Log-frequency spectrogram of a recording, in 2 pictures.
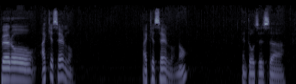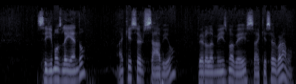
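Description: A man's voice: medium pitch, slow, long pauses, slight background noise, rough recording. A man preaching a sermon, telling stories and acting out the voices in them. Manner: animated, acts out voices in anecdotes. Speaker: pastor. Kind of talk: sermon with storytelling.

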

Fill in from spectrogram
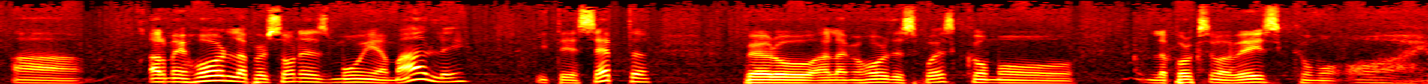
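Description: A man's voice: mid-range voice, mellow, clear, resonant tone, low-quality recording. A man preaching a sermon, reading scripture aloud and then explaining it with stories from his own life. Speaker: pastor.

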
